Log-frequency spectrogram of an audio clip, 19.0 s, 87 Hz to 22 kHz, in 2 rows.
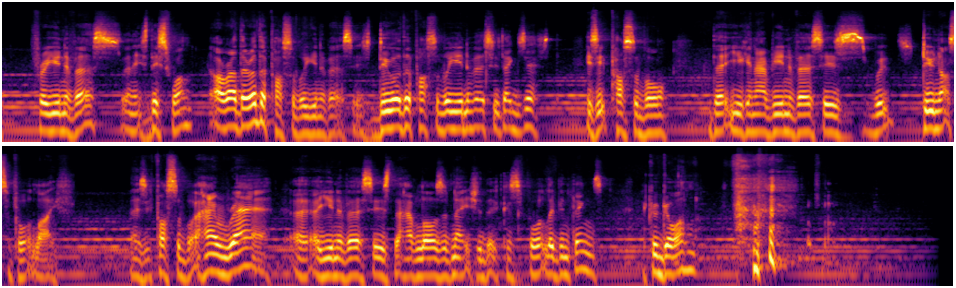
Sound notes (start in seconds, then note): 16.8 Brian laughs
